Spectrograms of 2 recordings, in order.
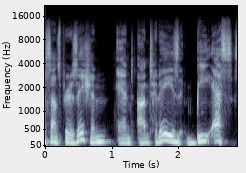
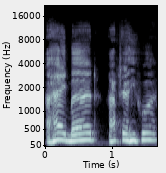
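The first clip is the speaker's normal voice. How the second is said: put-on Southern accent, pitched up; 4 semitones higher than usual. Speaker tries an accent for viewers to judge in the comments, put-on southern accent. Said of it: "I have way more things to say in Southern".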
